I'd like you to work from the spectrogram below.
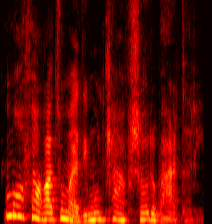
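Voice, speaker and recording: An unwell woman who reluctantly turns down every offer, voiced by a woman narrator. She speaks quietly and sits above the narration in pitch. Her tone is withdrawn. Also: wildly swooping pitch, breathy edge, exaggerated voice.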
